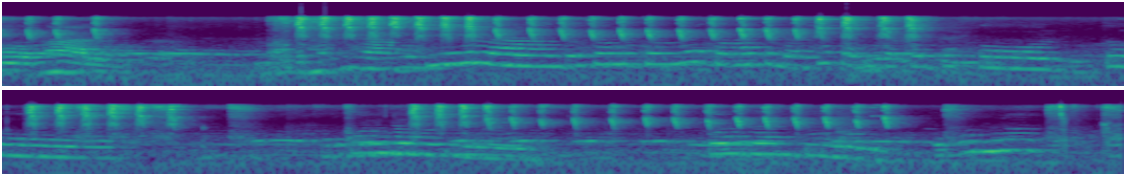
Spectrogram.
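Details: Lure recording of greater green leafbird song meant to spur caged birds into full song: bursts of rapid, high, clicking-bright repeated notes alternate with lower, sliding, warbled whistles that rise and fall between bursts.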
